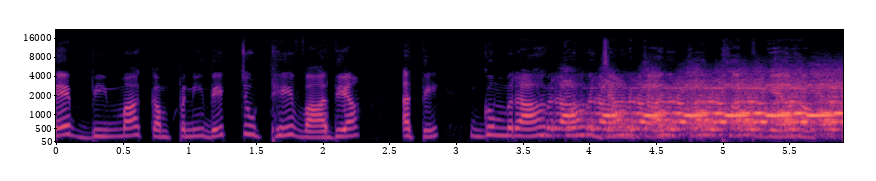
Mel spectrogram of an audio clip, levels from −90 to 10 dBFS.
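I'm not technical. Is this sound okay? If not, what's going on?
No. From about 3.61 seconds to the end, the speech is overtaken by feedback howl. Two devices in the same room are likely on the call together, so the sound from one loudspeaker is picked up by the other microphone and sent back round, getting louder each trip. It narrows into a whistle near 1 kHz, the loop coming round roughly every third of a second, and climbs well above the speech before the clip ends.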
